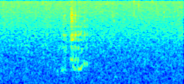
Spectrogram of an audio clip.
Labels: {"label": "ambient", "recorder": "HydroMoth"}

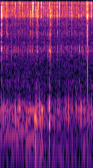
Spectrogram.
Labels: {"label": "biophony, cascading saw", "recorder": "HydroMoth"}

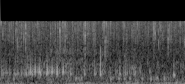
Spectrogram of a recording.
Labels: {"label": "biophony", "recorder": "SoundTrap 500"}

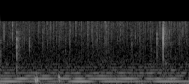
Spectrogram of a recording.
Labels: {"label": "biophony, midshipman", "recorder": "SoundTrap 500"}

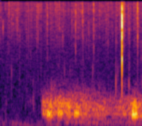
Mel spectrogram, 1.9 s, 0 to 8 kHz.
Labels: {"label": "biophony, growl", "recorder": "SoundTrap 600 or HydroMoth"}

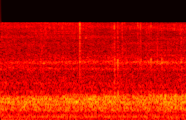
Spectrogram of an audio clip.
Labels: {"label": "anthrophony, boat engine", "recorder": "HydroMoth"}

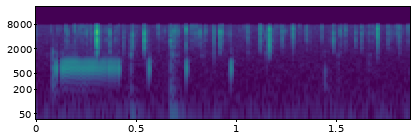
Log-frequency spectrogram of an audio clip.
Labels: {"label": "biophony, knock croak", "recorder": "SoundTrap 300"}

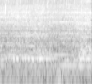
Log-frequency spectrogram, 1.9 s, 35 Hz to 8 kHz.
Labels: {"label": "anthrophony, boat engine", "recorder": "SoundTrap 500"}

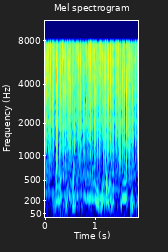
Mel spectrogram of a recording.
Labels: {"label": "biophony, cascading saw", "recorder": "SoundTrap 600 or HydroMoth"}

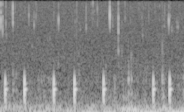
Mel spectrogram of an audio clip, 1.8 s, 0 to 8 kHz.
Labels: {"label": "biophony, knock croak", "recorder": "SoundTrap 300"}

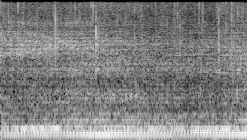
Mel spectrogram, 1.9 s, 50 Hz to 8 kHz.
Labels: {"label": "anthrophony, boat engine", "recorder": "SoundTrap 500"}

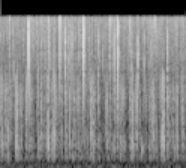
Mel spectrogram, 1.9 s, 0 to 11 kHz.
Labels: {"label": "biophony, sea urchins (Echinidae)", "recorder": "SoundTrap 600 or HydroMoth"}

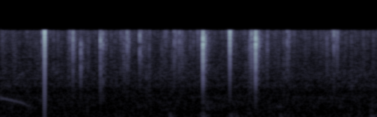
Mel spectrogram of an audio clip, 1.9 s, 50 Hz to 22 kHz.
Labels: {"label": "biophony", "recorder": "SoundTrap 300"}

